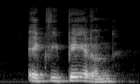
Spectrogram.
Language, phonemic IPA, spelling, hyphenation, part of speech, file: Dutch, /ˌeːkiˈpeːrə(n)/, equiperen, equi‧pe‧ren, verb, Nl-equiperen.ogg
- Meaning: to equip, to supply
